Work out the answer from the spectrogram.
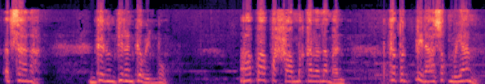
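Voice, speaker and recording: A humble, reformed ex-convict father in a radio drama. He speaks earnestly in a fairly high voice. Soft music plays underneath. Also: expressive, a little slow, pauses often, poor audio. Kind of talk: classic radio drama acting.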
